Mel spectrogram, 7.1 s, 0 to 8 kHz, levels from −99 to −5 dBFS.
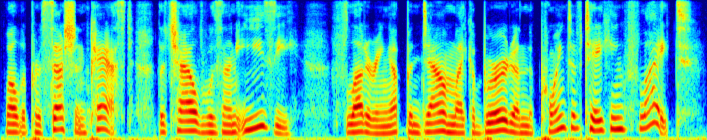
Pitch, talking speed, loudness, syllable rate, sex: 195 Hz, 180 wpm, -17 LUFS, 4.8 syllables/s, female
